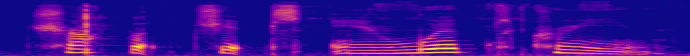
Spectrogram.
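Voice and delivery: ordinary delivery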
